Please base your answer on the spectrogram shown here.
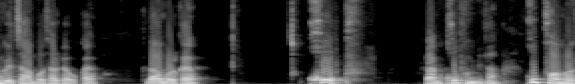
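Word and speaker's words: קוף: 요렇게 일자 내렸다가 코프.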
